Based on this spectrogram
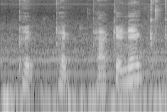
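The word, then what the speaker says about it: Pakanich: Her name's Tara Pakanik, P-A-K-A-N-I-C-H. And the C-H at the end sounds like a K, because I remember it from court, but I don't really remember how they pronounce the whole thing.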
